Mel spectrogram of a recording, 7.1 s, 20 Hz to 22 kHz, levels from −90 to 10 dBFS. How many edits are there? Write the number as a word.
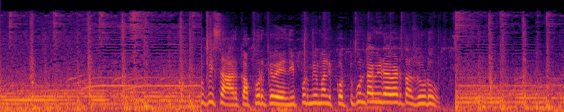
one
